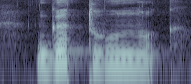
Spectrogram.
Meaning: kind, sort, class
- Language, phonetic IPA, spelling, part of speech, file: Ukrainian, [ɡɐˈtunɔk], ґатунок, noun, Uk-ґатунок.ogg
